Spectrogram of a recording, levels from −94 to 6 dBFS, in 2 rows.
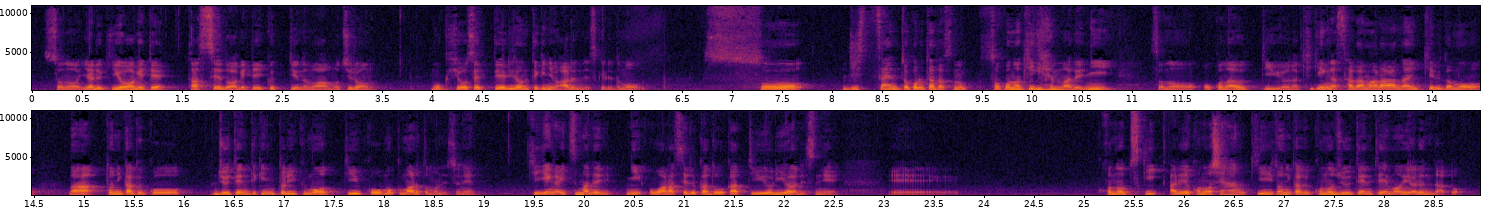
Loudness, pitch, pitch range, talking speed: -31 LUFS, 140 Hz, 110-175 Hz, 375 characters per minute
